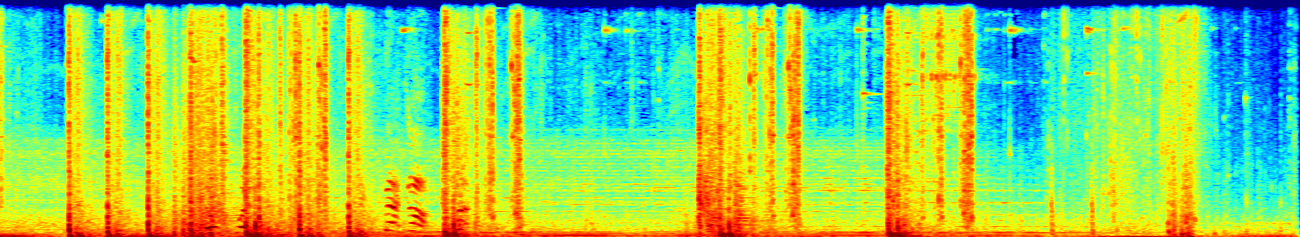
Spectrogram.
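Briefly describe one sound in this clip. Rifle shots crack loudly, one after another.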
